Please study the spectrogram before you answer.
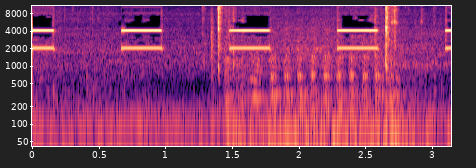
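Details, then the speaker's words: BMW E46, crank no start, no codes, fuel pump silent with rear seat out: warning chimes then starter spins the engine evenly but it never catches; no fuel pressure suspected. "she came out this morning I wouldn't start cranks if it doesn't start go ahead and show you that"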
